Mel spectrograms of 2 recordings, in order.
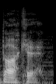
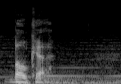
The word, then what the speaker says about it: bokeh: how to pronounce it it's pronounced ba as in bottle and ke as in kettle bucket is often a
